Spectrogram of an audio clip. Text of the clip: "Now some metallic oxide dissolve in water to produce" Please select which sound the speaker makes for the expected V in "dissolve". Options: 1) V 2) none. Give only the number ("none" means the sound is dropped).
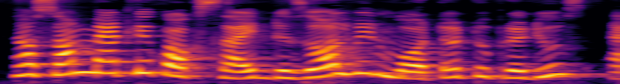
1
